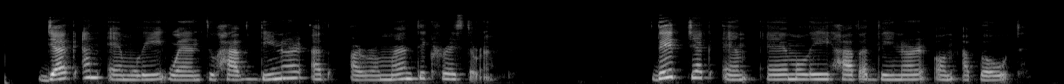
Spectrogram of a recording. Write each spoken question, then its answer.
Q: Did Jack and Emily have a dinner on a boat?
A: No, no, <laughs> not a boat.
